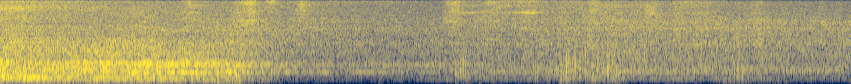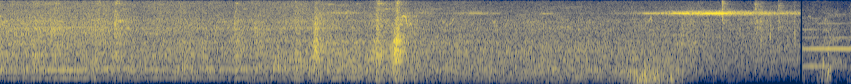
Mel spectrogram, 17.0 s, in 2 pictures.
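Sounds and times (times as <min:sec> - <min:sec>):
train rolling along track: 0:00.0 - 0:17.0
wheels squealing on rails: 0:00.0 - 0:17.0.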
